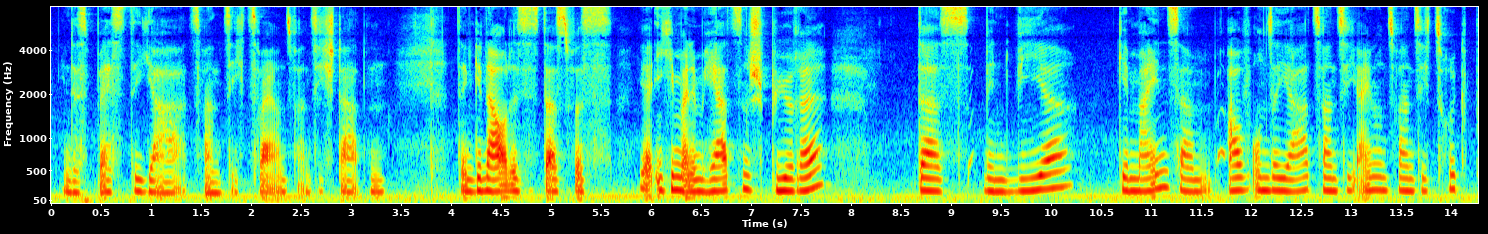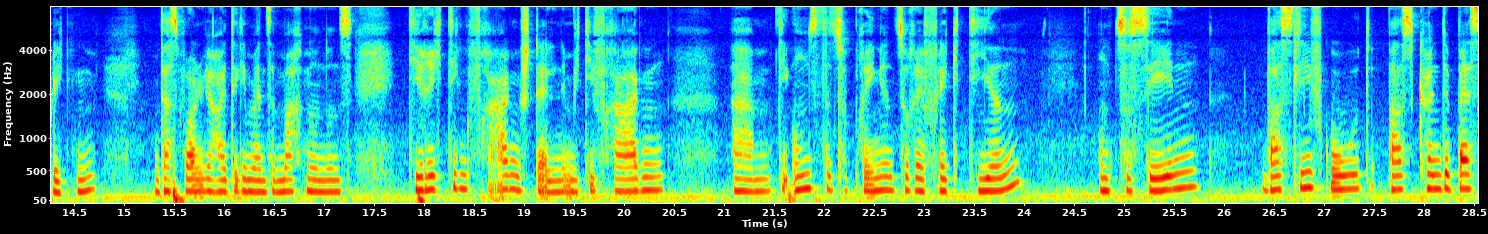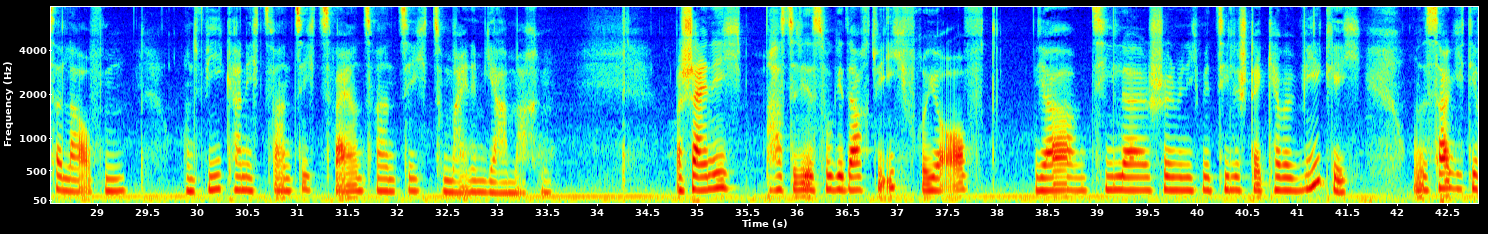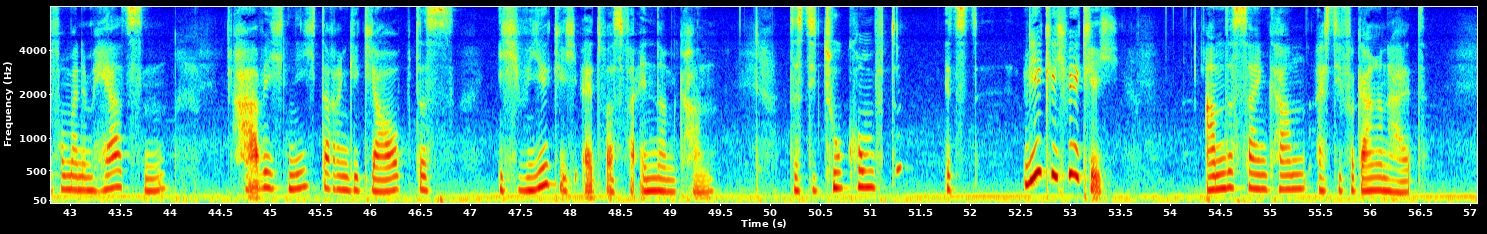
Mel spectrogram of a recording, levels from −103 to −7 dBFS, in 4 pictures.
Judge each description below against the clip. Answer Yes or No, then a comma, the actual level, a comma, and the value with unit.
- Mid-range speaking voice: Yes, medium, 180 Hz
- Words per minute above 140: No, slow, 125 wpm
